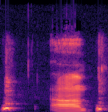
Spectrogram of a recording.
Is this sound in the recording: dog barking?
yes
